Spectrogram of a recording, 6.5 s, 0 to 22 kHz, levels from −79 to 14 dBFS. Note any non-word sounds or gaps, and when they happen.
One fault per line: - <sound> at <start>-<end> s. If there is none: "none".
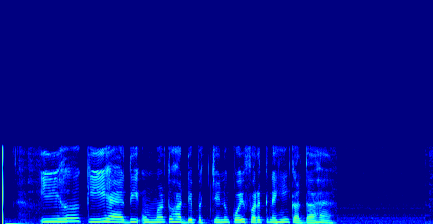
none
